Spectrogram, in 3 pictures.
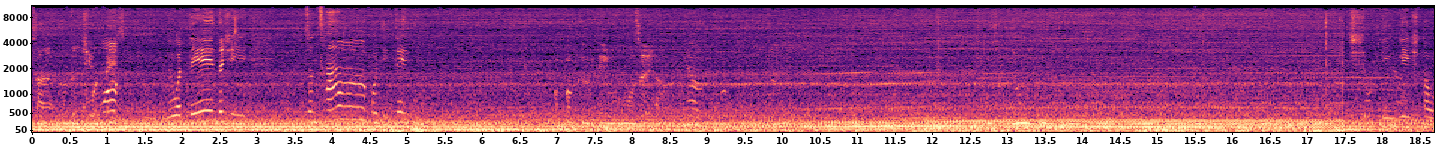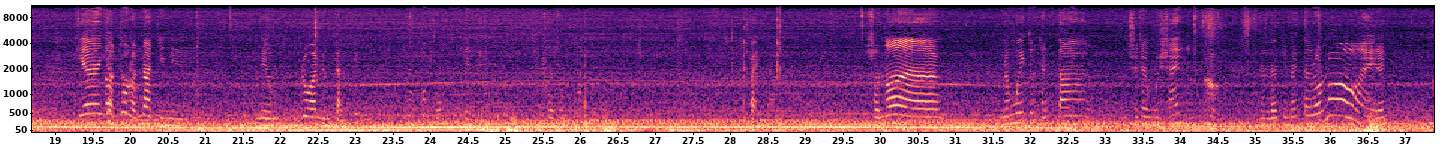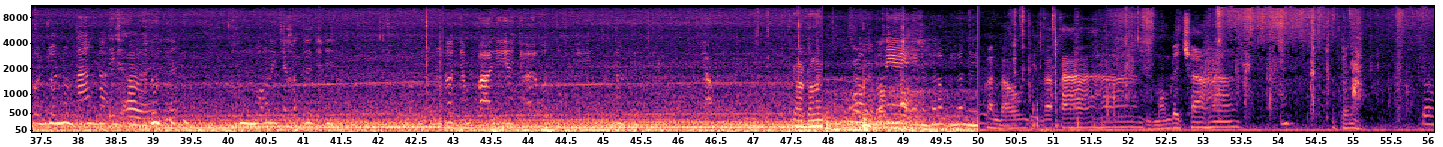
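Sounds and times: car engine and road noise: 0.0s - 56.0s.

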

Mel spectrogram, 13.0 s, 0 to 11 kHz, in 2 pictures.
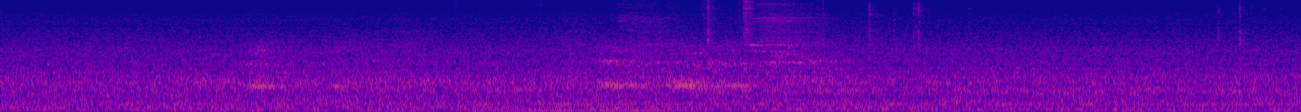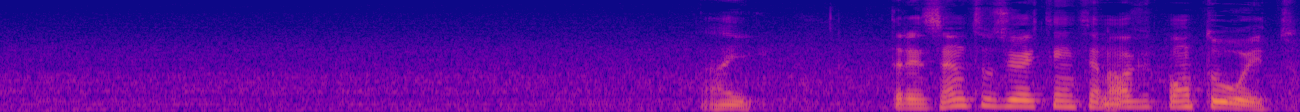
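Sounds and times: distant animal call: 3.0s - 4.2s.

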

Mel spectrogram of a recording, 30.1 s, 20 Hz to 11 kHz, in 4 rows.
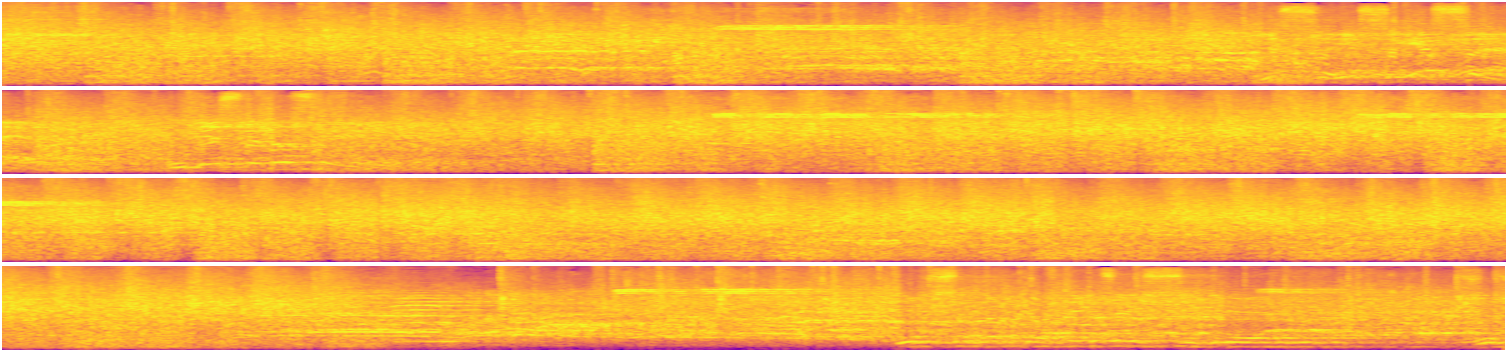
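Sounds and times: crowd din: 0.0s - 30.0s
fast rhythmic beating: 0.0s - 30.0s.

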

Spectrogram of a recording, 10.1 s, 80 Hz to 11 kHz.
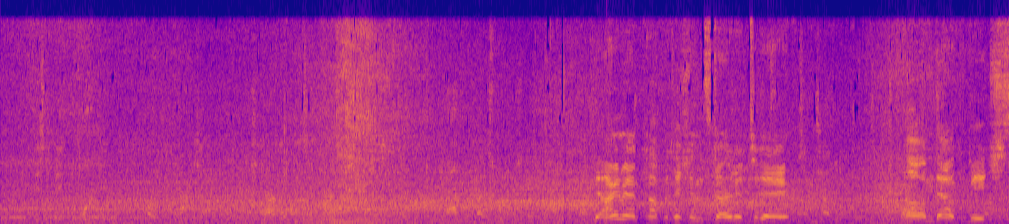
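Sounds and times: car engine and tyre noise: 0.0s - 10.0s
passing traffic rush: 0.0s - 10.0s.

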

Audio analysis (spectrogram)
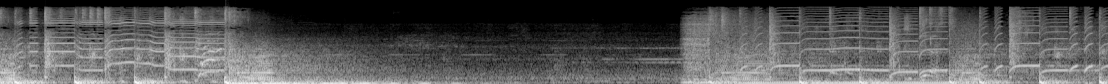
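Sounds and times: background music: 0.0s - 11.0s
low rumble of machinery: 2.5s - 7.2s.

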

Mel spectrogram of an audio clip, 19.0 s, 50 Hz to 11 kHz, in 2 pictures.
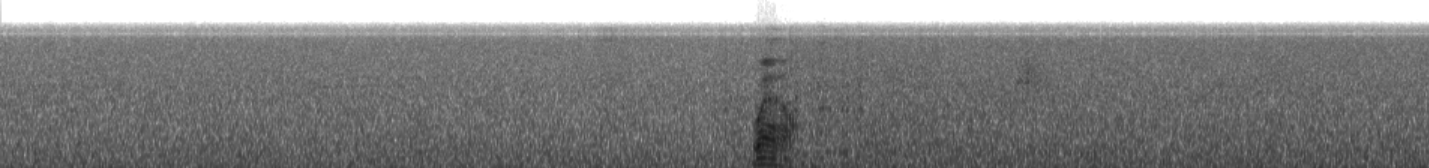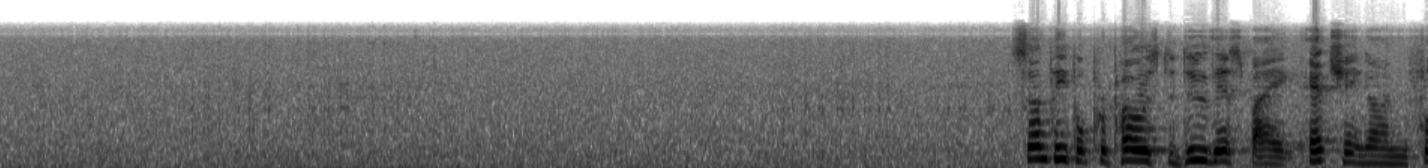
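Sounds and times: steady background hiss: 0.0s - 19.0s.

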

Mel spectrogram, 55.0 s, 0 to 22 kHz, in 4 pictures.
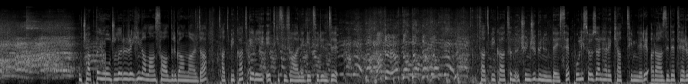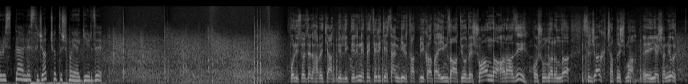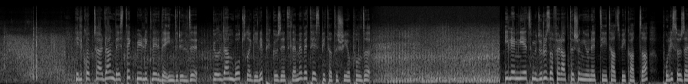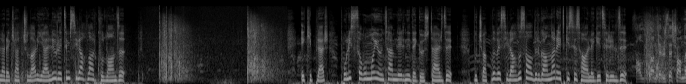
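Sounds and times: steady background hiss: 15.7s - 29.0s, 39.1s - 47.3s
gunshots: 15.8s - 19.5s, 26.6s - 29.0s, 44.4s - 45.3s, 46.2s - 47.0s, 54.0s - 55.0s
handgun shot: 18.8s - 19.4s, 44.5s - 45.2s, 46.2s - 46.9s, 54.1s - 54.6s.

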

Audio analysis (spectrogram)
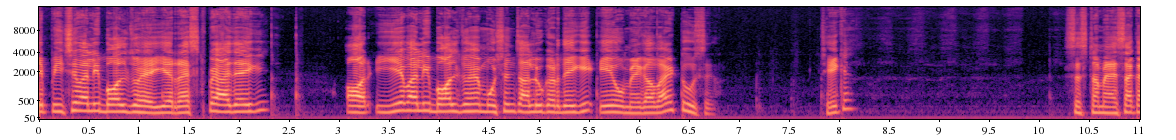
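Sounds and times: chalk scratching on blackboard: 7.8s - 10.6s.

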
